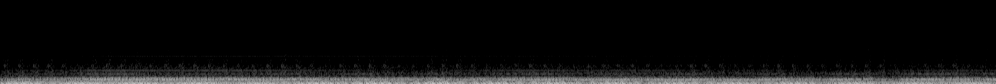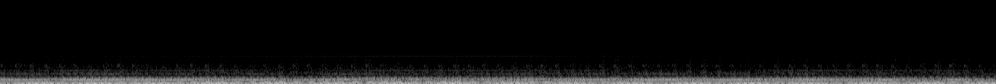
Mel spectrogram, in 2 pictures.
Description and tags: Industrial Noises Ambient Sound 1
An industrial ambient noises sfx sound created for your game, movie or whatever other project: it sounds like industrial machines, factory ambient, engines, a space station, coolers, fans, etc.
Looping seamless.
ambient, atmosphere, background, cooler, dark, deposit, drone, effect, electrical, engine, factory, fan, future, futuristic, fx, industrial, loop, machine, noises, science-fiction, sci-fi, scifi, sfx, simulation, sound, sound-design, sounddesign, space, strange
